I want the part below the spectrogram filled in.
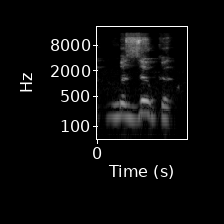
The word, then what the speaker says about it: Mazuka: By Mazuka, by the way. – Oh, Mazuka. I don't spell his name wrong. My bad. Mazuka. – No, you probably spelled it right. It's just pronounced Mazuka.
